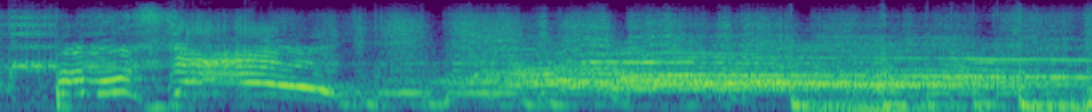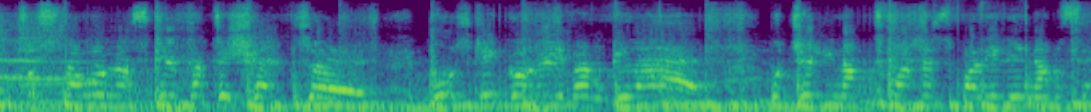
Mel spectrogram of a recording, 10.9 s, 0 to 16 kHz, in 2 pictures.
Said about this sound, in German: Nicht-binäre Menschen machen Lärm. Die Gleichstellungsparade macht Lärm. Juni 2021. Gay Pride Parade, Warschau. Höllisch heiß. Mitten in der Regenbogenmenge.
